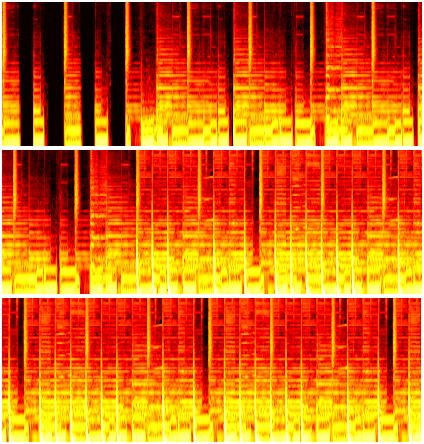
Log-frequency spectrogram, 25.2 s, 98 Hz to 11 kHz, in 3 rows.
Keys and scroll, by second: 4.7 ctrl+z, 9.0 ctrl+z, 15.6 ctrl+z, 18.6 ctrl+z, 24.3 ctrl+z.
